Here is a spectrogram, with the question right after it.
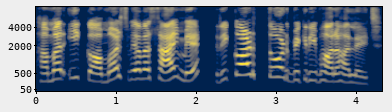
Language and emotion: Maithili, happy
